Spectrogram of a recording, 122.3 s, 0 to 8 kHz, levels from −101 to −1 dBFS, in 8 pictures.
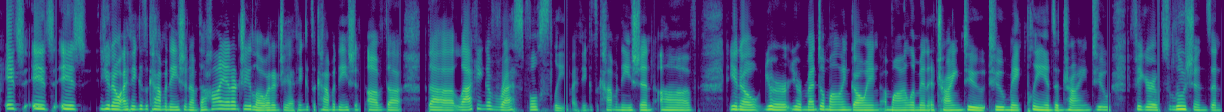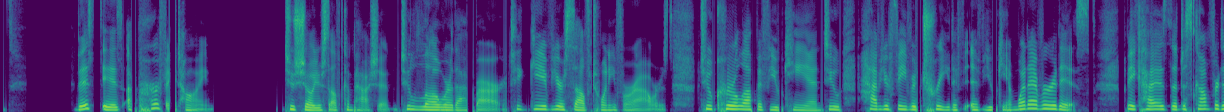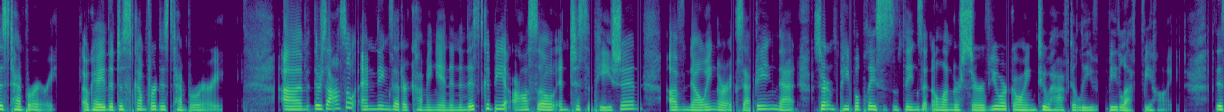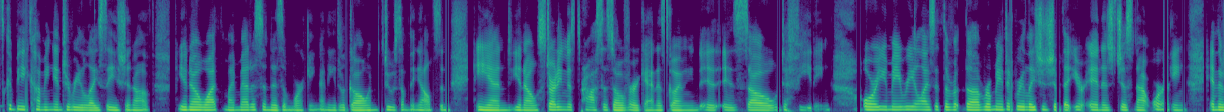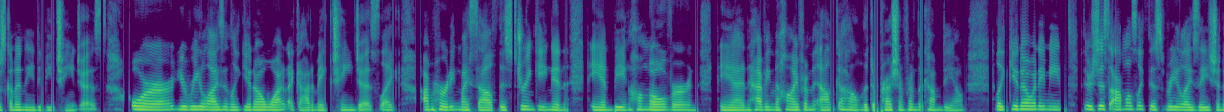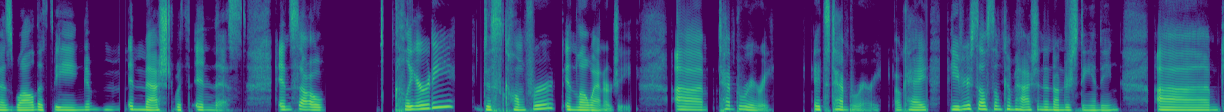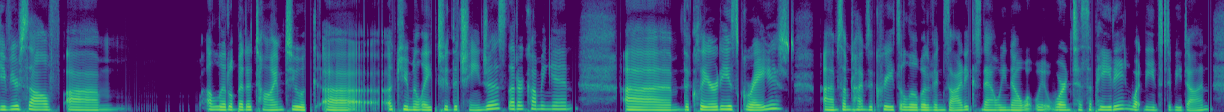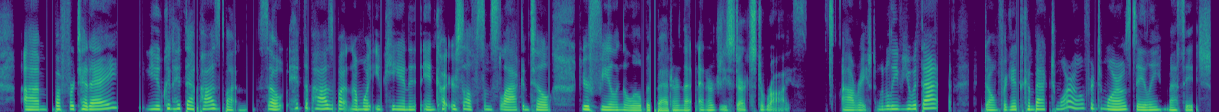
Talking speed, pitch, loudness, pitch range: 185 wpm, 195 Hz, -26 LUFS, 180-220 Hz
